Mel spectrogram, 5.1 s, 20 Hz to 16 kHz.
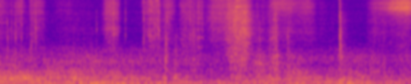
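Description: Land Rover Discovery 2's V8 engine idling steadily, warmed up to normal temperature on a new thermostat, with a few light clicks.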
